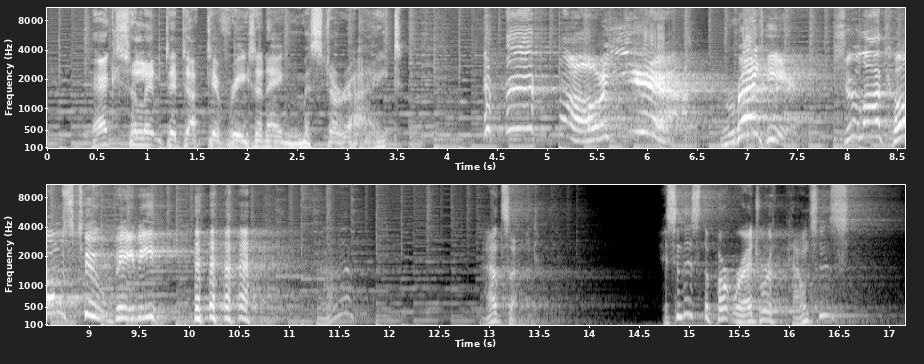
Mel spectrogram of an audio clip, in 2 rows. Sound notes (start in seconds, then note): 8.4 hahaha… Huh?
